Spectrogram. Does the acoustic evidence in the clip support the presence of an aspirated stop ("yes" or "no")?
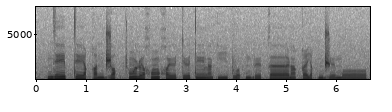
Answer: yes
